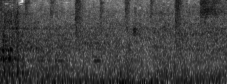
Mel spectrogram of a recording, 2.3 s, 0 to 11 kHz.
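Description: Steady wind noise on an action camera's microphone while riding a KYMCO Super 8 125cc scooter in traffic, with the scooter's single-cylinder four-stroke engine running underneath.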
